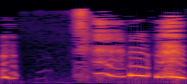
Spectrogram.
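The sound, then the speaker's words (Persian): Whimpering and crying from a person, heard as a brief sob followed after a pause by several drawn-out, wavering voiced cries that grow louder toward the end. “بس از دگه گریه نکو”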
